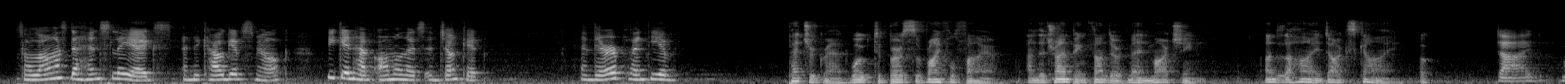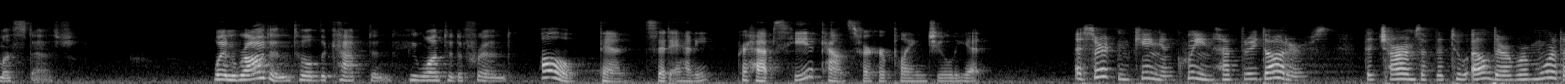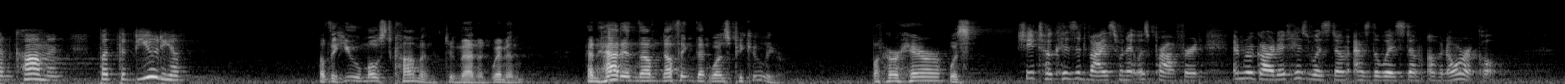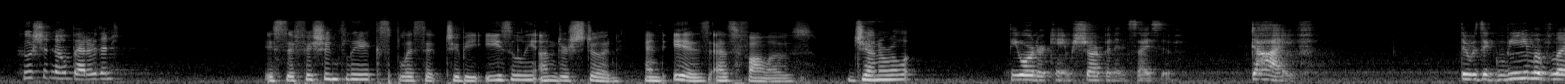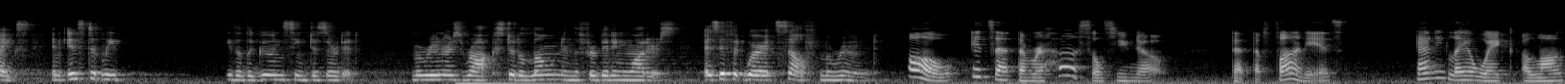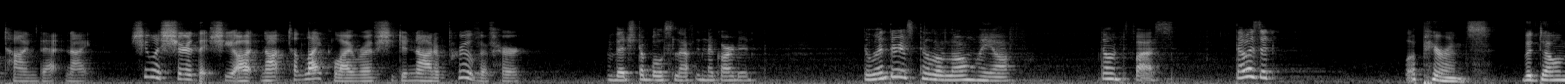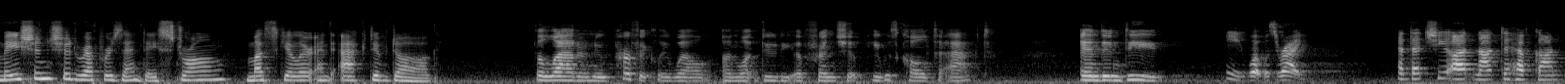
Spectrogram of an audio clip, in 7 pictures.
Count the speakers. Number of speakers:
9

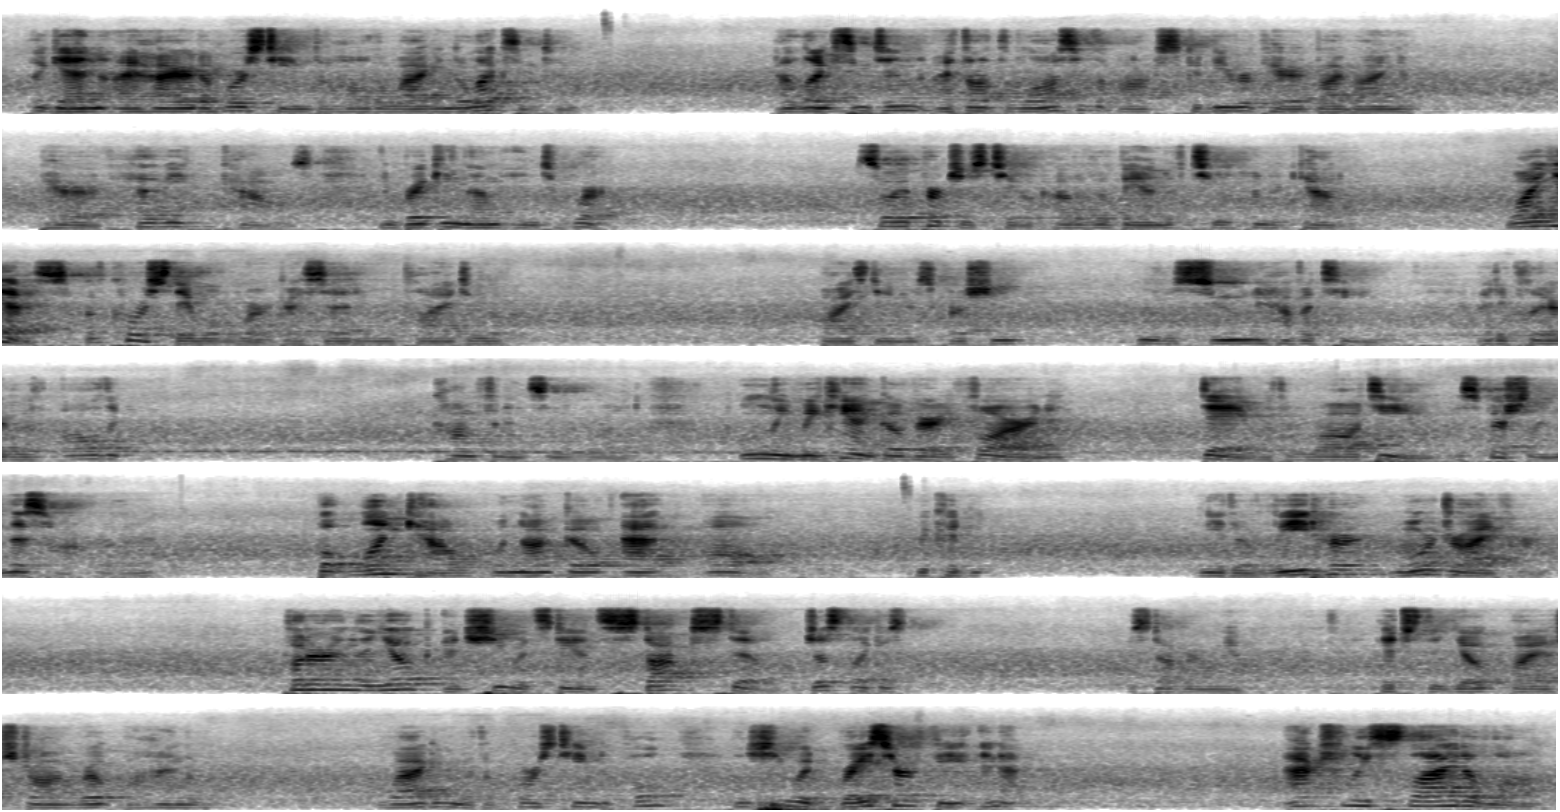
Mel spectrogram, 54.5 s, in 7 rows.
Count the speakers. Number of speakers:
1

